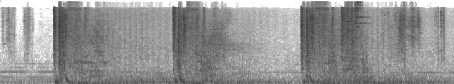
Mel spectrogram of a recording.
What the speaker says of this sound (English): We have to check out my new pistol real quick.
